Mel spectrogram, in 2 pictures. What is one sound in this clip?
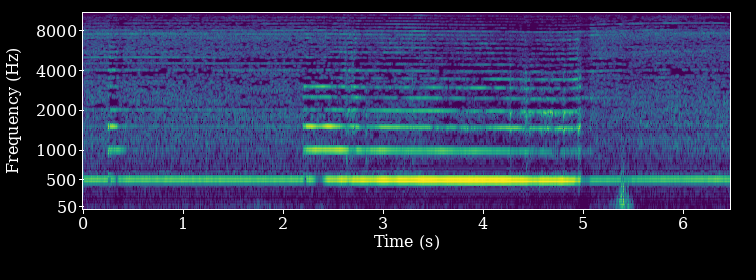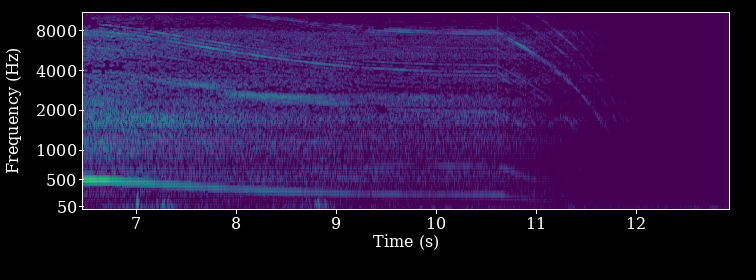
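A small rotary tool whines at high speed, then winds down.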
